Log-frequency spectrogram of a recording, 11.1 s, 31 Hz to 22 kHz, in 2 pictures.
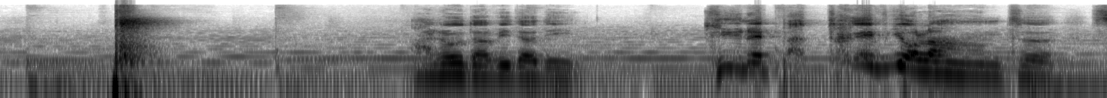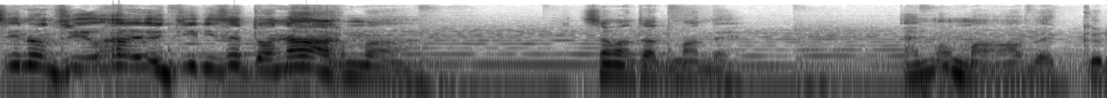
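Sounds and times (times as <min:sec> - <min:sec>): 
slap across the face: 0:00.6 - 0:01.0
speech: 0:02.1 - 0:07.7, 0:08.5 - 0:09.3, 0:10.0 - 0:11.0.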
